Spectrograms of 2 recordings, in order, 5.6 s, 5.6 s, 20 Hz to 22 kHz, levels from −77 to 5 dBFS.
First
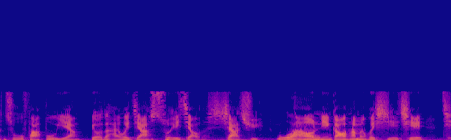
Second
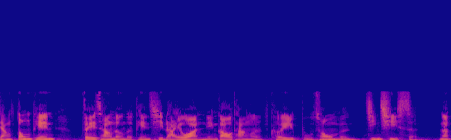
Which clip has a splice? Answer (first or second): second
